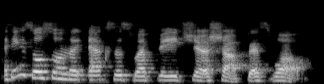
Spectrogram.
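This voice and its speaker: A woman's voice: medium pitch, expressive, moderate pace. A woman co-hosting a casual livestream chat, chiming in with short supportive remarks over a dull lo-fi call line. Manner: supportive, brief interjections. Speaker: co-host.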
